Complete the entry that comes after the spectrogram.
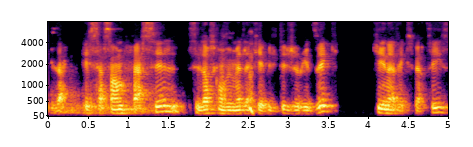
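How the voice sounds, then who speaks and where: A man speaks at a moderate pace in an ordinary speaking voice with lively intonation. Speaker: tech company executive. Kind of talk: interview.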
